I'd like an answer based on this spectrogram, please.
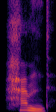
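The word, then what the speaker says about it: حمد: রব্বানা ওয়ালাকাল হামদ। এখানে হামদু আছে, এখানে আমরা ওয়াকফ করব। অথবা হামদুও পড়তে পারি, তবে ওয়াকফ করলে সুন্দর হয়। হামদ গলার মাঝখান থেকে হা উচ্চারণ করব।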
